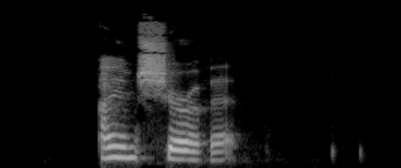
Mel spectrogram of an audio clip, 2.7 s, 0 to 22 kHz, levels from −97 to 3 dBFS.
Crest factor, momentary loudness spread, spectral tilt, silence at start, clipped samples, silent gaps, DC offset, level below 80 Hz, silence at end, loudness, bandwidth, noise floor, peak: 18 dB; 14 LU; -2 dB/octave; 0.65 s; under 0.1%; none; under 0.1%; -86 dBFS; 1.1 s; -32 LUFS; 14.5 kHz; under -90 dBFS; -18 dBFS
